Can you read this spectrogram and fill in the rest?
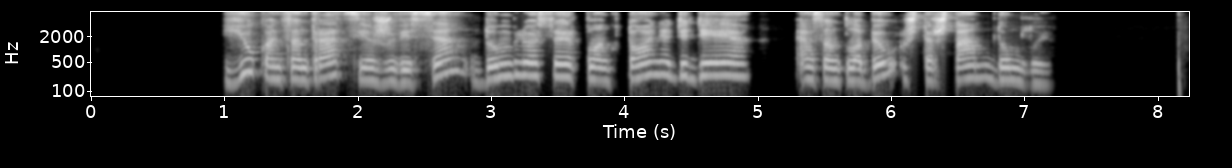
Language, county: Lithuanian, Utena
